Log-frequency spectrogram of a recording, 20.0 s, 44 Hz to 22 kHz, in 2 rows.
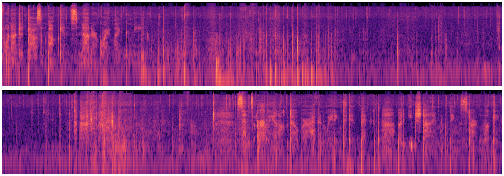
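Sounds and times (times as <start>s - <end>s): crinkly rustle: 2.6s - 14.2s.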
